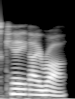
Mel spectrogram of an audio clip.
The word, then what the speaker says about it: Kyra: Kyra is the word for those of 3rd degree, which they pronounce Kaira.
